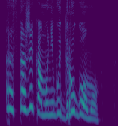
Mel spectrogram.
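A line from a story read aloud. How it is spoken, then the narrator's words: Snapping retort. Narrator (Russian): огрызнулась Сабрина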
